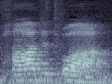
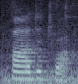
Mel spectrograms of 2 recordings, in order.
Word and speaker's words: Pas de trois: Isn't there a phrase, pas de trois? Doesn't that mean a two-step? No? Okay, so I'm completely mispronouncing.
